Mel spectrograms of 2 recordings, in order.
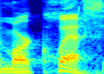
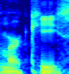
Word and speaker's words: Marquess: so he's above an Earl so anyway the Marquess and that's the correct pronunciation because I looked it up I was going to call it Marquis but the Marquess of Queensbury so his son's dating Oscar Wilde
